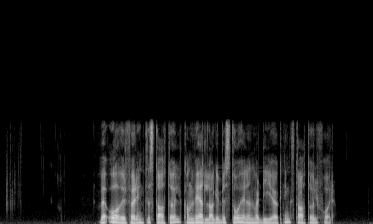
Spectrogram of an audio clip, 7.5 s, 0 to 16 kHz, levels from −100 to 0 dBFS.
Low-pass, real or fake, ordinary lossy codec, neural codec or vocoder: 7.2 kHz; real; none; none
